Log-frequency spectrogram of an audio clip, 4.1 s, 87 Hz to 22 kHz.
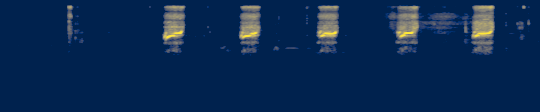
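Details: Female grey francolin, kept bird in Pakistan, calling: five loud, harsh, high-pitched notes repeated about every 0.6 seconds, each short and scratchy with a rising edge, over an otherwise quiet background.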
